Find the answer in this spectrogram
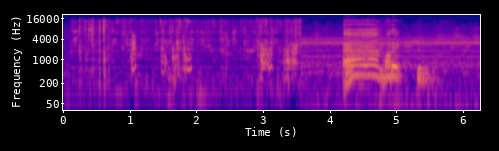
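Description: A man's quiet, broken-up speech, with a few clicks near the start and one louder drawn-out vocal sound about four seconds in. A faint steady high whine comes in about halfway through and holds.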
